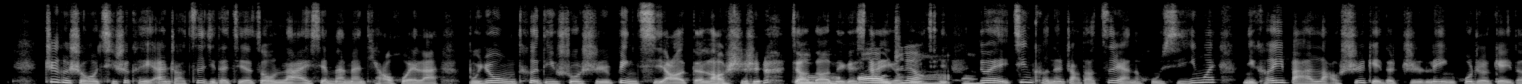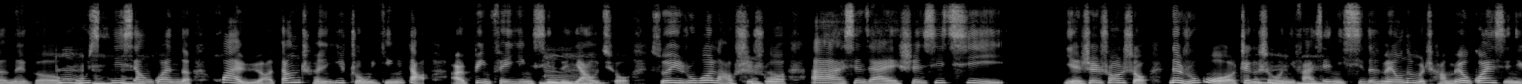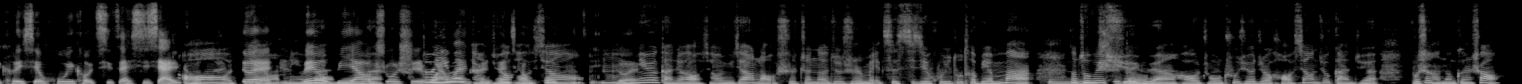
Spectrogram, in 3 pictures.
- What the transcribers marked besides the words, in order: laughing while speaking: "摒气啊，等老师"
- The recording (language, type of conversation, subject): Chinese, podcast, 你如何用呼吸来跟身体沟通？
